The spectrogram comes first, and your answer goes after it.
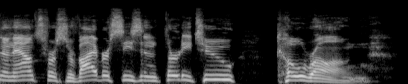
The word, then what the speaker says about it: Kaôh Rōng: The cast has been announced for Survivor season 32, Corong. That is how you pronounce it, David. co- wrong. I'll be letting you pronounce it all season long. And I'm not wrong. It's co- wrong.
